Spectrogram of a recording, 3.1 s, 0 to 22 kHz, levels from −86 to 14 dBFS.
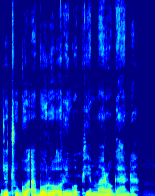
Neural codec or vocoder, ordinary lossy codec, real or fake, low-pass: none; none; real; none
